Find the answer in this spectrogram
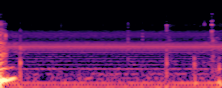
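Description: Steady low electrical hum, a mains hum in the recording, running unchanged under a pause in the narration.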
